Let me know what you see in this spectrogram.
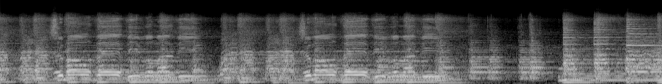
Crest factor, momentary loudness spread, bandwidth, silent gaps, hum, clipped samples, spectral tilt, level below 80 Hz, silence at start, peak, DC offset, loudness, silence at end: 16 dB; 7 LU; 12.5 kHz; none; none; under 0.1%; -4.5 dB/octave; -42 dBFS; 0 s; 0 dBFS; under 0.1%; -18 LUFS; 0 s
